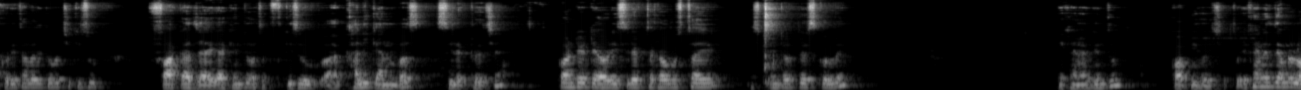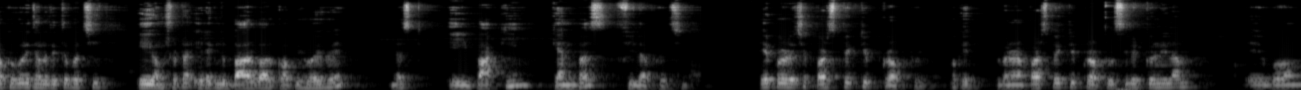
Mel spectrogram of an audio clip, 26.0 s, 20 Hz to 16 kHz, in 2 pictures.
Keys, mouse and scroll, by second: 7.8 alt+Return, 11.4 alt+scroll up 1, 11.9-12.5 alt+scroll up 1, 17.3-17.7 alt+scroll down 1, 19.8 alt+scroll down 1, 24.3 click.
